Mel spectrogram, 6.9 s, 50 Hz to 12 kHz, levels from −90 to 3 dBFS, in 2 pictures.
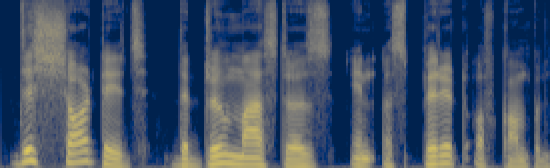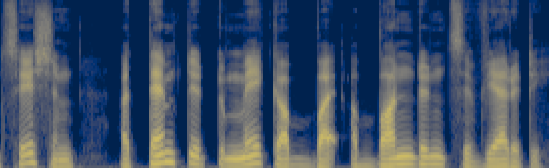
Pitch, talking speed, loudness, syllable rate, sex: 135 Hz, 150 wpm, -21 LUFS, 5.1 syllables/s, male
